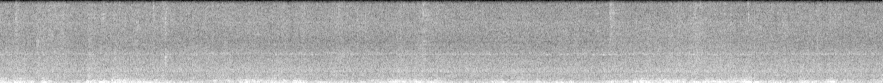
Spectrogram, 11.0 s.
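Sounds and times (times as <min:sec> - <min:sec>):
train rumble inside coach: 0:00.0 - 0:11.0
faint ticks: 0:07.6 - 0:07.8.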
